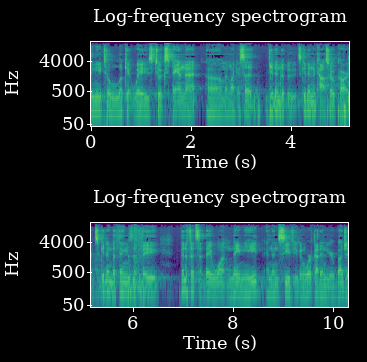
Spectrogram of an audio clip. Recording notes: This power panel from Vision KC 2019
